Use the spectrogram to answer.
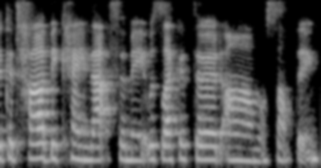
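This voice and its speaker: Raised and projected, the voice has a bright, sharp tone and moves at a fairly quick pace with an Australian accent. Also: woman. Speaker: singer-songwriter. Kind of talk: interview.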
